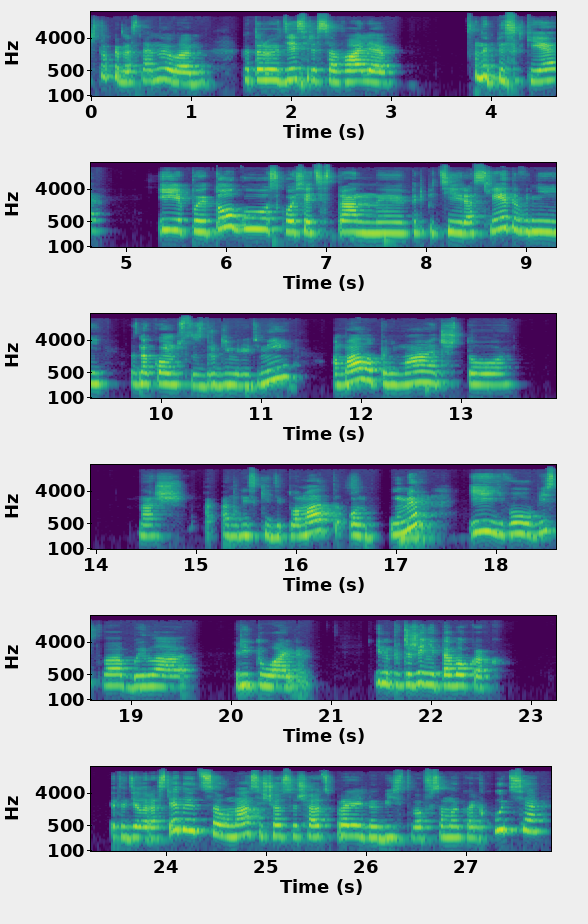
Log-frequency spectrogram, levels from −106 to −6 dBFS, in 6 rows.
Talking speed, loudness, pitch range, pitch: 110 wpm, -24 LUFS, 235-275 Hz, 250 Hz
